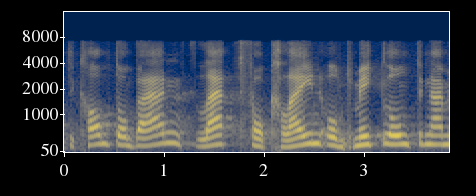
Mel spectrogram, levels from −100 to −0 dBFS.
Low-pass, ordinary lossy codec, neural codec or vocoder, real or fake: 7.2 kHz; MP3, 96 kbps; codec, 16 kHz, 0.8 kbps, ZipCodec; fake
